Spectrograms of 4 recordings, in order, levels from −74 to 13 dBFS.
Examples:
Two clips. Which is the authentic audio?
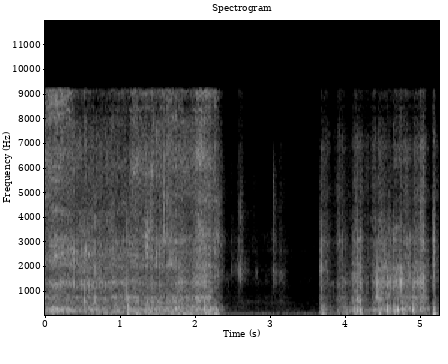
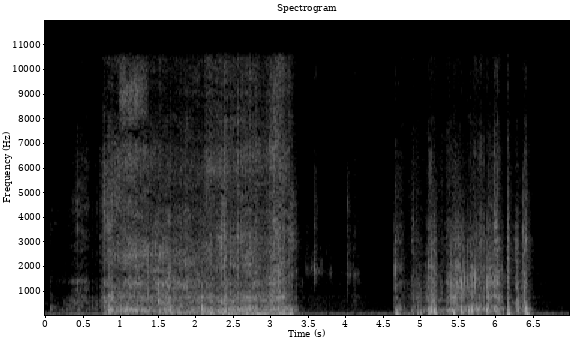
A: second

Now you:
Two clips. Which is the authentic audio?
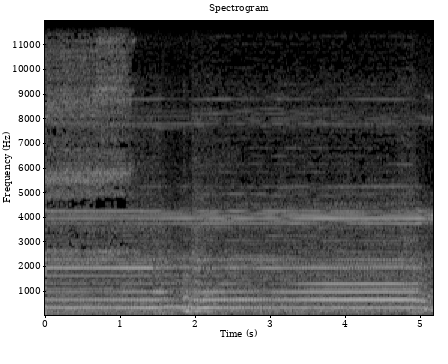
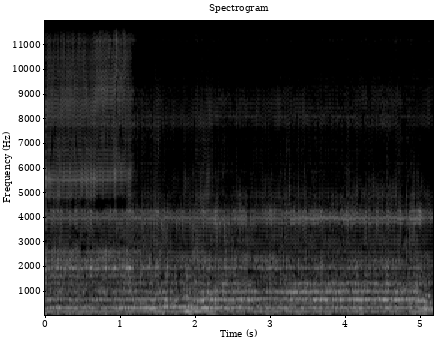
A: first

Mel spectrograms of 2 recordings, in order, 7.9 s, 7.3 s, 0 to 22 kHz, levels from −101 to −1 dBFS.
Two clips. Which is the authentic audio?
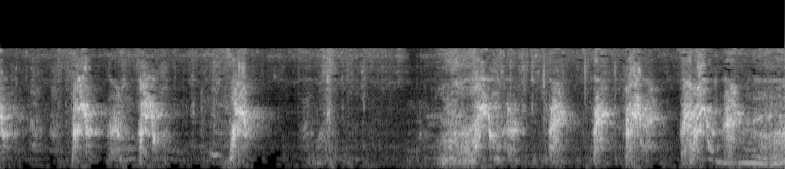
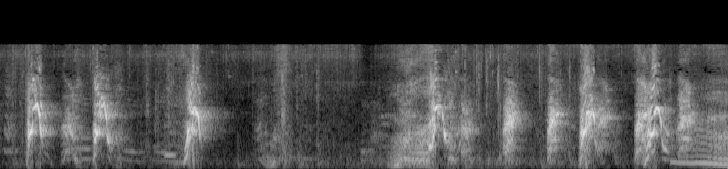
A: second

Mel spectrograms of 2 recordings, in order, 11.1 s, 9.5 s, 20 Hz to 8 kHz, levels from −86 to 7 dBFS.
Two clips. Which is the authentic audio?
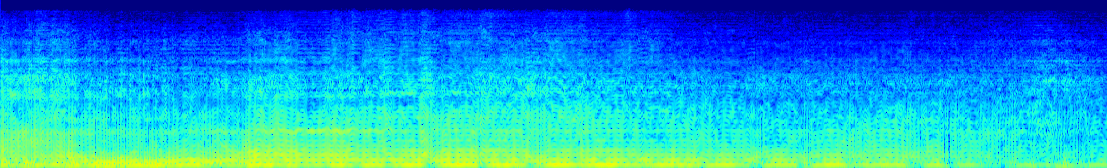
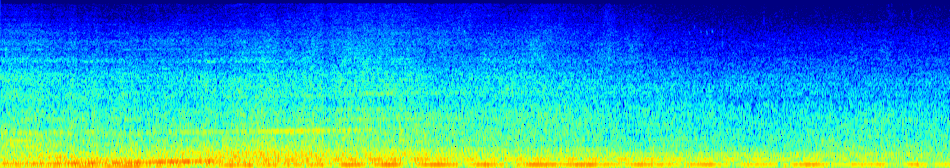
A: second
